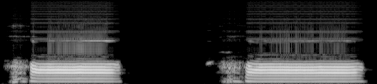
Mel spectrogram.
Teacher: خا کی ادائیگی میں زبان کی جڑ کو تالو کی طرف بلند کرتے ہوئے موٹی آواز میں پڑھیں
